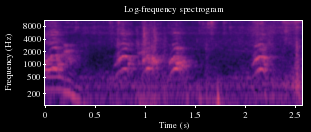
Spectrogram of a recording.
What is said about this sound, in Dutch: De honden hebben er een beetje spanning bij, volgens mij. De honden storen een beetje. Die zal ik even naar binnen doen.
